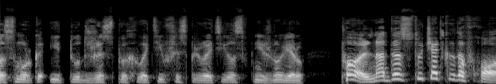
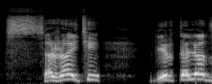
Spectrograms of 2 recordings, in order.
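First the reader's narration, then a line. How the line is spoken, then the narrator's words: Yelled. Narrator (Russian): заорал он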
